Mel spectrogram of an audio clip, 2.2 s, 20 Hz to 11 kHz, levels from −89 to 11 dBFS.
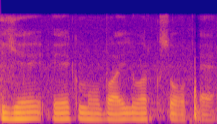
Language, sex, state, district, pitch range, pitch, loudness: Hindi, male, Uttar Pradesh, Shamli, 115-120 Hz, 115 Hz, -16 LUFS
